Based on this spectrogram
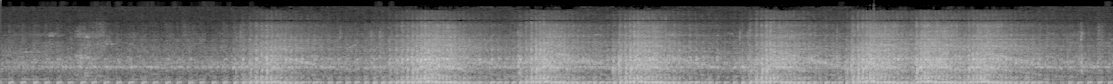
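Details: Single-cylinder motorcycle after cleaning the spark plug to fix hard starting: starts right away, holds a steady idle, rising and falling with throttle blips; pulls cleanly.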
